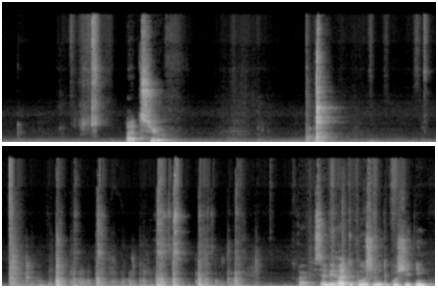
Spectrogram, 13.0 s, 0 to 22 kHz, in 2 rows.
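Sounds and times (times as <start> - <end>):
cable scraping in wall opening: 6.6 - 10.5.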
